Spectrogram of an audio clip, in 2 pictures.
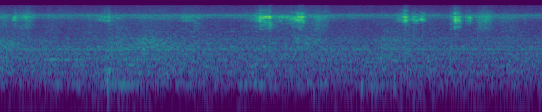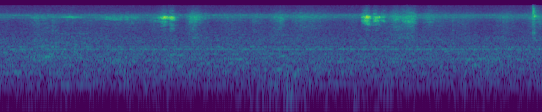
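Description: Marker or chalk strokes on a board during a class, soft scratchy writing sounds in short bursts with pauses between them, quiet and close.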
